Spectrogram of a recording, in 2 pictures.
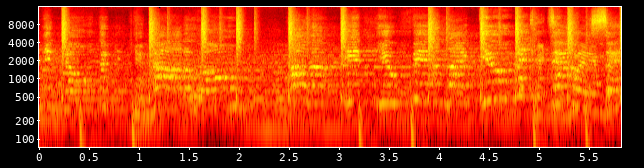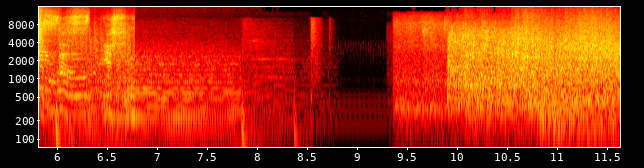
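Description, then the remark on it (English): Loud music plays for several seconds, fades to a brief silence, then a dense, steady roar of heavy rain and rumbling thunder from a storm bursts in loudly. “After a hurricane or storm, get the Nassau Guardian's Hurricane Guide.”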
